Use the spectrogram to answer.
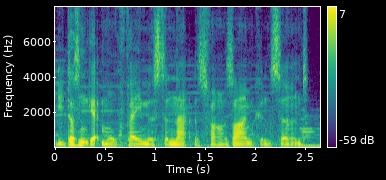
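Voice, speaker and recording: Clear music plays in the background. Over it, a man talks with a very deep, low pitch. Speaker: art historian at a national gallery. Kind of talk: TV documentary interview answer. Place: hall. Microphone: lapel.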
